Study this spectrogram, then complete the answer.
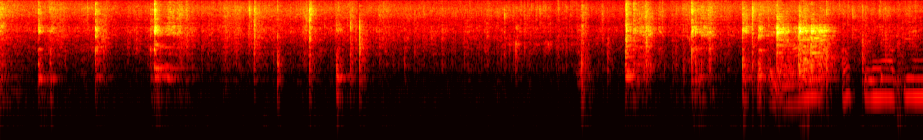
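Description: Green beans are stir-fried with dried bean curd, dried shrimp and preserved mustard, a spatula scraping and clattering against the pan in quick irregular strokes over a light sizzle, with a brief voice near the end.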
